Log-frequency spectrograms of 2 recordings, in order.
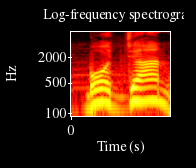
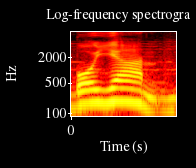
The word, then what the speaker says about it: Bojan: ada yang komentar nih Bang bojan bukan Boyan jangan sok-sokan ganti nama orang deh terserah situ mulut-mulut saya yang penting saya bener kok ngucapinnya dia itu Boyan hodaq Ya emang tulisannya bojan orang Indonesia bacanya bojan gitu aja kenapa sih dibikin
